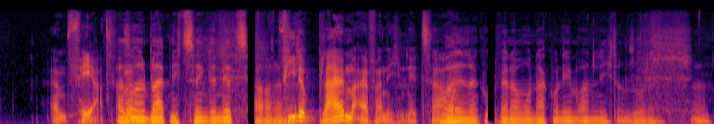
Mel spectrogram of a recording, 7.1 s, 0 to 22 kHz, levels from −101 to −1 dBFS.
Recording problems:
choppy; occasionally; at 2.5 s and at 5 s; 4% of the speech affected

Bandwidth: 14.5 kHz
